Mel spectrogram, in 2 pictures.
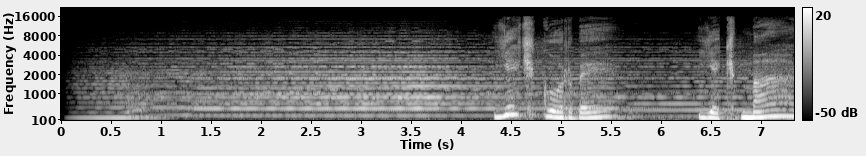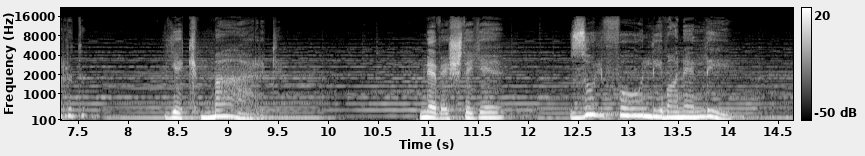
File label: announce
